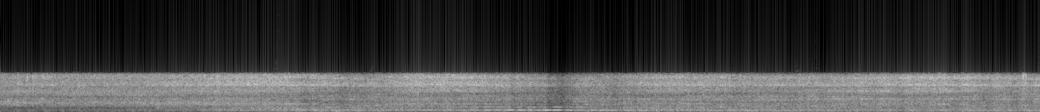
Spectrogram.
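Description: DB Regio double-deck push-pull train rolling past close by, with its electric locomotive pushing at the rear: a steady rumble of wheels on rail that grows louder over the first two seconds as the coaches come alongside.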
